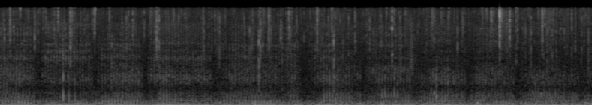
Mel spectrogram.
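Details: Continuous low cat purr, a deep vibrating hum swelling and easing with each breath, mixed with sharp crackles of a cozy fireplace.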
